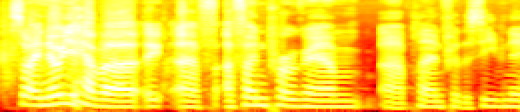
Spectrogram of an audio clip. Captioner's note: applause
